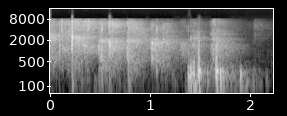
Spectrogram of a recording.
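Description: Audience clapping at the end of a talk, the applause thinning out and dying away toward the end, with two louder thumps about a second and a half in.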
